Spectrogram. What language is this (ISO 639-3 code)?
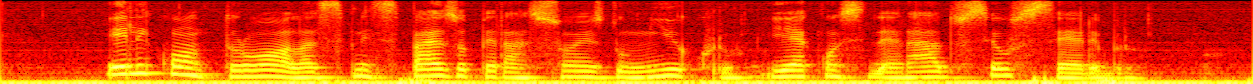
por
